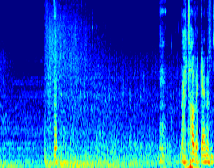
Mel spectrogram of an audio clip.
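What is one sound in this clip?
A cannon fires with a loud blast.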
